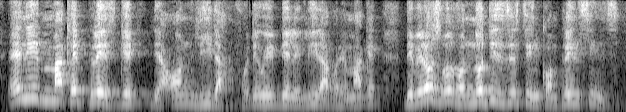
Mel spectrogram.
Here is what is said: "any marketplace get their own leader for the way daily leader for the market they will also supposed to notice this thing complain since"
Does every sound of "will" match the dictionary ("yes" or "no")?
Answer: no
